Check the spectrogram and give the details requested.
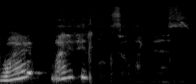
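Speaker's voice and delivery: whisper. Real, not acted. Looking at her under eyes, she whispers in dismay. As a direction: whisper it to herself, worried.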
